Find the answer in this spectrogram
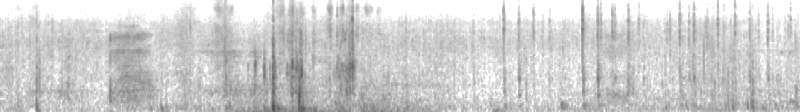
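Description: Soft taps and clicks from a card payment being handled at the till, with a short rustle about a second in and a few louder taps about three seconds in.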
